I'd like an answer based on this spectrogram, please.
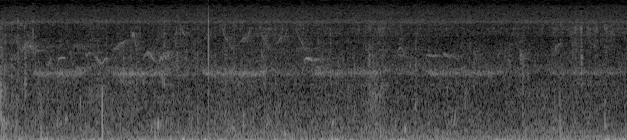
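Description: Songbirds chirping and calling, with a thin steady trill through the first few seconds, over a low rumble.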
